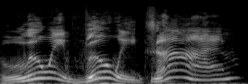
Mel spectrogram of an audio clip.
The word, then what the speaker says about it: Louis Vuitton: Also, why does Andy pronounce it Louis Vuitton? Is that a cute way, or is that how rich people say it? – That's how you say it.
